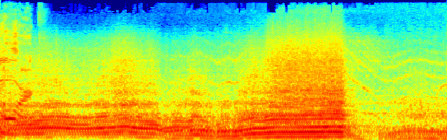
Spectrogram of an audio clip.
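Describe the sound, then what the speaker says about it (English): A blue Chevrolet Silverado race truck at the TN/GA State Line track, loud engine revving with rising and falling pitch and a sharp drop in power near the end, with talk over it. "Laying it down in the beautiful blue Silverado out of New York."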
